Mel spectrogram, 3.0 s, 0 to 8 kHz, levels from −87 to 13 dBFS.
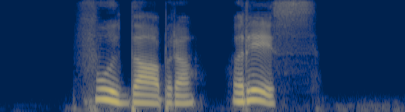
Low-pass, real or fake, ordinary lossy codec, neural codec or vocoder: none; fake; none; codec, 16 kHz, 1 kbps, X-Codec, HuBERT features, trained on balanced general audio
